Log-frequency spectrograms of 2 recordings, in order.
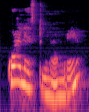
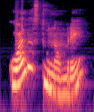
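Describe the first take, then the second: First: Slow, leaning on the accent in Cuál, rising at the end; slow accented question. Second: Said in the usual way. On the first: Shown as a demonstration. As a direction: spell out the question slowly for pupils, stress on Cuál. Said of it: "Ahí está el acento". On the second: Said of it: "llevan signo de interrogación".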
